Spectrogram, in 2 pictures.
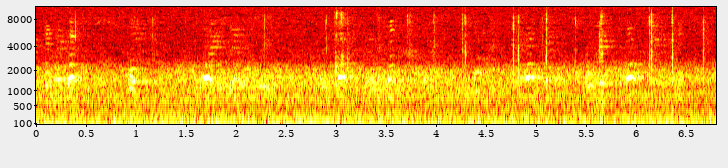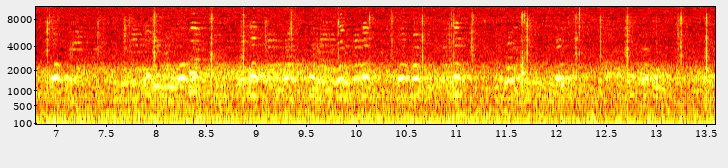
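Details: Flock of geese on the wing, heading to fields above Farmington, Connecticut meadows; many overlapping honks repeat throughout, partly buried under a constant deep roar of wind-like noise, with occasional sharp ticks.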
